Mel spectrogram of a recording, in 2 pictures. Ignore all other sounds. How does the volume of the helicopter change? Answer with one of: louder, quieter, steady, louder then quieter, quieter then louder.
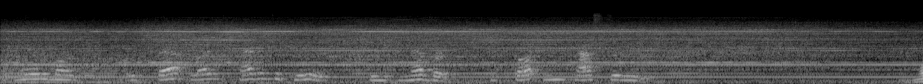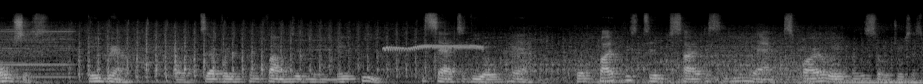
quieter.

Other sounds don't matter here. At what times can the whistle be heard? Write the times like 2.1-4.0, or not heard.
13.0-14.6.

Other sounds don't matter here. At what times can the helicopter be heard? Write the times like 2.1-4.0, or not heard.
0.0-18.4.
